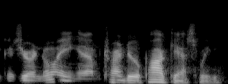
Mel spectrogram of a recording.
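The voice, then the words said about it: Whispering. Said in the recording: “Why are you whispering? Why are you whispering, Dad?”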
